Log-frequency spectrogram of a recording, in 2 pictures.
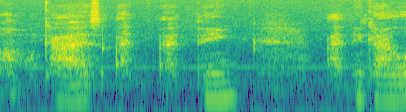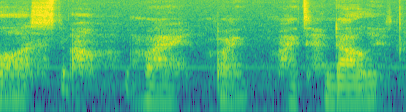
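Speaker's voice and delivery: tiny, breathy, hushed little whisper. Retelling how a friend spoke after losing money: imitating a timid whisper. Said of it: "with the little dumbass whisper voice again".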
